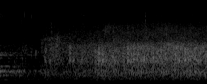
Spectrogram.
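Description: Audience applause at a college freshers induction programme, a broad, moderately distant wash of clapping that swells and holds steady, with a faint voice briefly near the start.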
